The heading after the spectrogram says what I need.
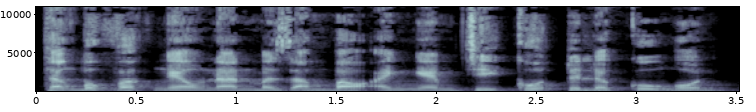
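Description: A foul-mouthed, defiant young man snaps back at his elders in quick, sneering bursts, as a man reads him. His pitch jumps around a lot, and his voice sits low. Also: animated, breathy edge. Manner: sneering, cursing, fast. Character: rude insolent young man, defiant son.

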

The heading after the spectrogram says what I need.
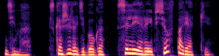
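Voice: mid-range voice, expressive, normal speed, mellow, breathy edge, no echo, studio quality. An audiobook narrator voicing an anxious, fussing grandmother in her older years. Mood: fretful. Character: flustered grandmother, older woman.

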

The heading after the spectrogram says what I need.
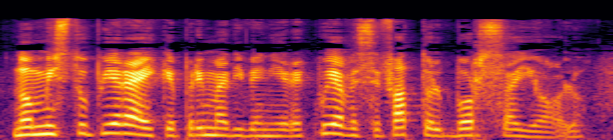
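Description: A woman's voice: mid-range voice, fast talker, bright, forceful tone, lightly acted. A woman reading the part of a mocking, taunting boy. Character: sneering taunting boy, a bully. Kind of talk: audiobook character reading.

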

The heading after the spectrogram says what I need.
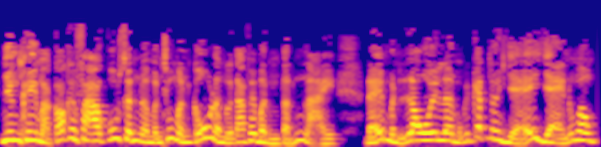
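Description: A man's voice: high-pitched, big pitch swings, rapid-fire, breathy edge. A man with a Southern Vietnamese accent telling a ghost story in a chatty way, speaking straight to his listeners. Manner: chatty, addresses listeners directly. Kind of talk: spooky storytelling.

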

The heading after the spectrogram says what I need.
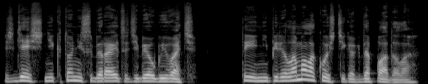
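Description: A man's voice: on the high side, expressive, quick pace, no echo, clean studio sound, lightly acted. A man doing a blunt, bold country girl. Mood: stern. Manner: blunt, commanding. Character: bold blunt young country woman, impatient.

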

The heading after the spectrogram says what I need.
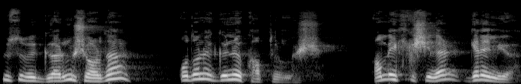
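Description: A man's voice: sits high, big pitch swings, brisk, breathy edge, in a large hall. A man preaching a sermon, earnestly telling a religious story and acting out its dialogue for the congregation.

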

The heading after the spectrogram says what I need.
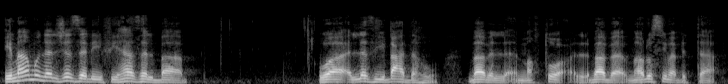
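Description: In a broadcast lesson, a man teaches the rules of Quran recitation, speaking in a measured way and slowly demonstrating recited words. He calls his listeners brothers, and his voice sits on the low side with a mellow quality.

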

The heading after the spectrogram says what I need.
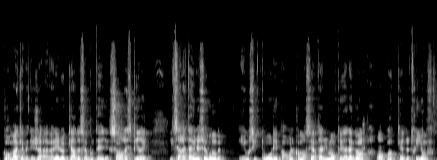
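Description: A man narrating a novel in an expressive, measured reading. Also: on the low side.

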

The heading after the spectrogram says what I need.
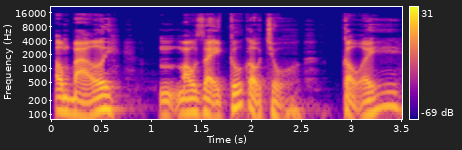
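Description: A man voicing a meek young male servant who mumbles quietly in a narrated folk tale. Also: fairly low pitch, expressive, normal speed. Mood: frantic.

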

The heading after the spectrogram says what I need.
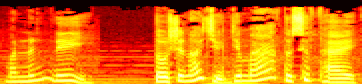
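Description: A woman voicing an anxious, earnest young village man who speaks quietly with a shaky voice in a storybook reading. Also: on the high side, expressive, moderate pace, husky, faint music behind. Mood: pleading.

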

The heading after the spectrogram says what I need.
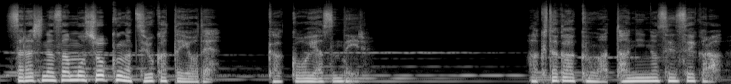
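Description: A male voice actor narrates a scripted first-person drama as a subdued high school boy, his tone grave and low-spirited. His voice is on the high side, at a moderate pace with long pauses and light acting, and music runs under it.

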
